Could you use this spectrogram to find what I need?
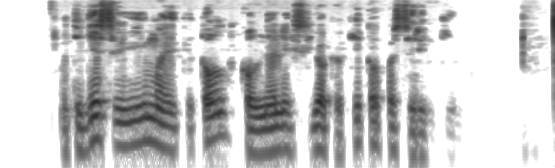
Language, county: Lithuanian, Kaunas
